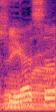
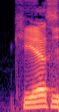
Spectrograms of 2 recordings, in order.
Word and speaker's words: Chiesa: I think I pronounced his Chiesa? Name wrong. Chiesa.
